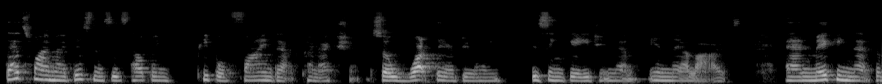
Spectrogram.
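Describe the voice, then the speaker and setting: A woman's voice: on the low side, warm tone, rough recording. A middle-aged woman from Denmark, a mindset coach, telling her story earnestly as a podcast guest. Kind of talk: podcast interview.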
